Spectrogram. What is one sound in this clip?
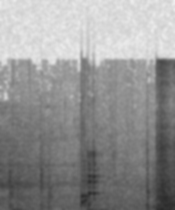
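A button beeps once.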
